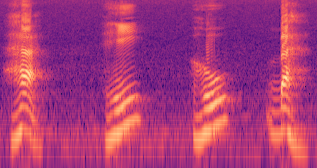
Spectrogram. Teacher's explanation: Huruf H sekali lagi keluar dari tenggorokan terjauh.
